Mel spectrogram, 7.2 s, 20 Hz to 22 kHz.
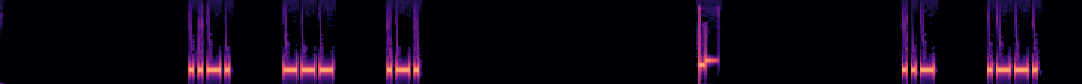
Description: Morse code, heard as a keyed tone, about 42 wpm, spaced as for 19 wpm, 700 Hz. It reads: FOR UP
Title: 4x Character Spacing - Top 100 Words - 40wpm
